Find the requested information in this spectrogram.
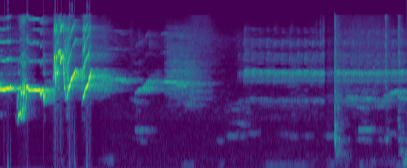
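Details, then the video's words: Oriental magpie-robin singing in ngeplong style in the morning to provoke rivals into answering. A loud second of rich whistles sweeps and slurs between high notes, then the clip falls to faint, thin tones and a brief click. "Kicau suara burung Kacer ngeplong memancing lawan di pagi hari, sekali dengar langsung nyaut!"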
